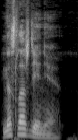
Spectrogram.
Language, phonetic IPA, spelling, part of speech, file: Russian, [nəsɫɐʐˈdʲenʲɪje], наслаждение, noun, Ru-наслаждение.ogg
- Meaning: 1. pleasure, enjoyment, delight 2. treat, feast 3. gratification 4. luxury 5. fruition, delectation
